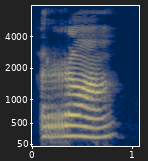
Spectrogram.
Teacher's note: ми чуємо перший звук р це приголосний твердий за ним іде звук а голосний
